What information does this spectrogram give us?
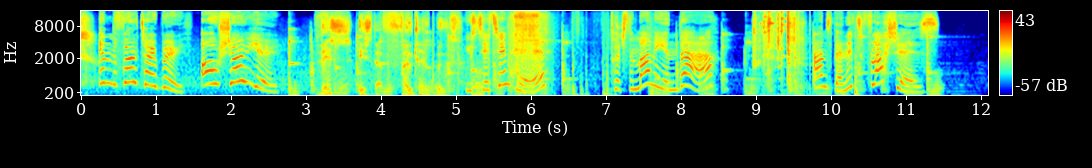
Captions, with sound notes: - In the photo booth. I'll show you! - This is the photo booth. - You sit in here... Put the money in there... - (coin tumbling) - And then it flashes.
